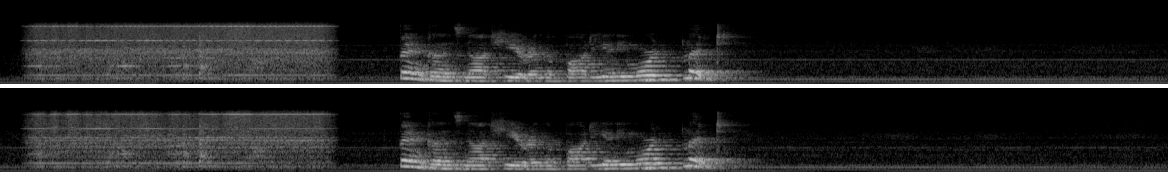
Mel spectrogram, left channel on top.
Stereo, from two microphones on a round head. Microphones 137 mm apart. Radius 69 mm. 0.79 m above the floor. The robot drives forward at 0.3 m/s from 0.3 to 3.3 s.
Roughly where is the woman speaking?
Centre.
